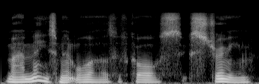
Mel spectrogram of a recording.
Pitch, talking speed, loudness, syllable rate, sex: 115 Hz, 140 wpm, -18 LUFS, 4.9 syllables/s, male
